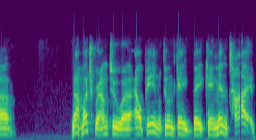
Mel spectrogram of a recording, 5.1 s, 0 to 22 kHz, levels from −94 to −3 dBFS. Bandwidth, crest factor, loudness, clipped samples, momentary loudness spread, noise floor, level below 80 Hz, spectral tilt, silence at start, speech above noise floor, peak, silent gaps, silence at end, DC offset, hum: 8 kHz; 12 dB; -17 LUFS; under 0.1%; 4 LU; -70 dBFS; -60 dBFS; -5.5 dB/octave; 0 s; 54 dB; -4 dBFS; none; 0.05 s; under 0.1%; none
